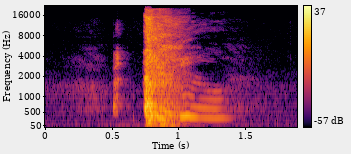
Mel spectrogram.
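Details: Female sneeze: a short in-breath and brief catch, then one loud, wet sneeze trailing off into a voiced sound.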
